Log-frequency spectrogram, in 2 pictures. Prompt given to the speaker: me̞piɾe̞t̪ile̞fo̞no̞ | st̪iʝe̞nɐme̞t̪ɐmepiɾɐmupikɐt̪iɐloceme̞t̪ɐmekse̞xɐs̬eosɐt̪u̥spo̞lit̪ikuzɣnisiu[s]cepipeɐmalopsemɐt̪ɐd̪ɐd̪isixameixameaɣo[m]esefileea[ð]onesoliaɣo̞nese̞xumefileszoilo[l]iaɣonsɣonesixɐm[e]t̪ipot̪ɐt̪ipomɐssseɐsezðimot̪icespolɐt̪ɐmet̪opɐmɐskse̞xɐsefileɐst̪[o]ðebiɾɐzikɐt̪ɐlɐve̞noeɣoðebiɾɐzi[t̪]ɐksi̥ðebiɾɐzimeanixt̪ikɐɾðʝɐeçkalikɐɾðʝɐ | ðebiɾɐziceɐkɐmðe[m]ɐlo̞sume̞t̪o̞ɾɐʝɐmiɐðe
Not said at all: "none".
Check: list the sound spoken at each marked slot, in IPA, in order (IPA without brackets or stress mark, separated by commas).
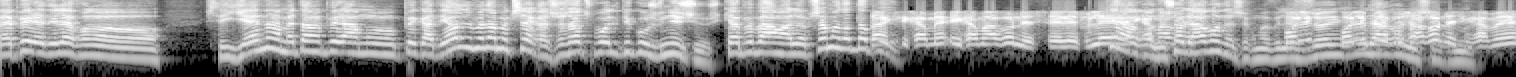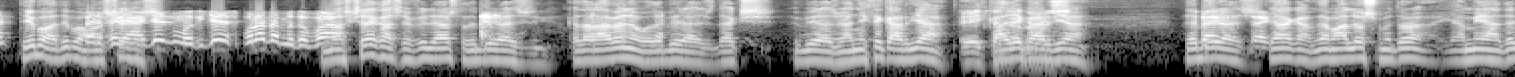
s, n, ɣ, l, e, o, d̪, m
